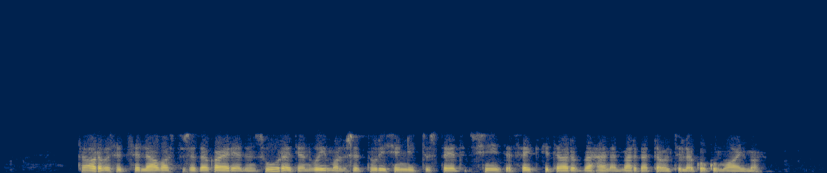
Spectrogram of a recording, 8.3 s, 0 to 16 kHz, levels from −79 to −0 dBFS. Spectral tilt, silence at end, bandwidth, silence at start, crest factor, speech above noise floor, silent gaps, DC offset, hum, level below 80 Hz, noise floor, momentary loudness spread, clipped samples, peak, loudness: -10 dB/octave; 0.65 s; 3.8 kHz; 0.8 s; 16 dB; 50 dB; none; under 0.1%; none; -66 dBFS; -69 dBFS; 5 LU; under 0.1%; -4 dBFS; -20 LUFS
